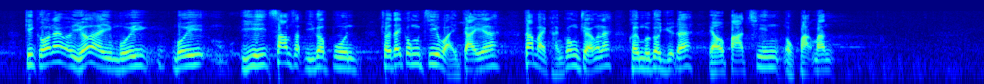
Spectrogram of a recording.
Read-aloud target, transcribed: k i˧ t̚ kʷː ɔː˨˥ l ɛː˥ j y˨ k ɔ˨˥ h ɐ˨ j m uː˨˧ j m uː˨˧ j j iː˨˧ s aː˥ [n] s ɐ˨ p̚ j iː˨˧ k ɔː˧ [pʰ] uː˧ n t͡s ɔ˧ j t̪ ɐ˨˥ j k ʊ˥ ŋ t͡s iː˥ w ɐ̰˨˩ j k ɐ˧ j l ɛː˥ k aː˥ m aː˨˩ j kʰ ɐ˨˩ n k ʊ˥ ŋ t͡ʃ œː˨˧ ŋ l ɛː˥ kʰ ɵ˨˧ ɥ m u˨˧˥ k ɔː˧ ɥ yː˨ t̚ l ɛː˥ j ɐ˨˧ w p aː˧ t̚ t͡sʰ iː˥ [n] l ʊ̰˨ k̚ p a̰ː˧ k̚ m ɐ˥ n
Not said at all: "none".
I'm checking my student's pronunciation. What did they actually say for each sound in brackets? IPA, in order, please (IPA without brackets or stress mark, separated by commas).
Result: m, p, n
